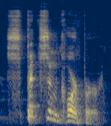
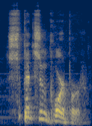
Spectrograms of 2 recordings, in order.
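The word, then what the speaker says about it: Spitzenkörper: shooting them is called spitsen corper I'm going to spell that for you s p TZ just like you think it's German spits n n and then corper k o r p e r spits and corper these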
